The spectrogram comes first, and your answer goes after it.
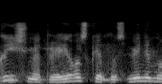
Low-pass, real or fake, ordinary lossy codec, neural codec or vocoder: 7.2 kHz; fake; Opus, 64 kbps; codec, 16 kHz, 2 kbps, FreqCodec, smaller model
